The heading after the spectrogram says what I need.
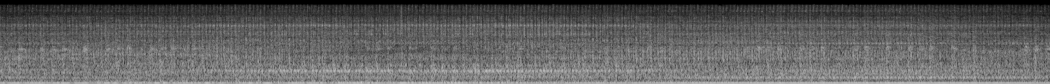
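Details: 2011 VW Passat B7 2.0 TDI (CFFB, 140 PS) with automatic gearbox, 277,000 km, at idle: a loose, uneven rattle under the diesel clatter, heard as gearbox noise; the dual-mass flywheel is suspected, as is common on these Passats.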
